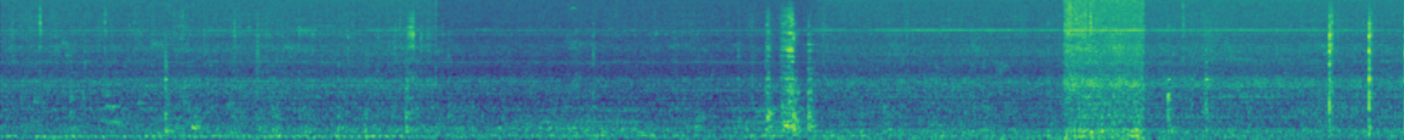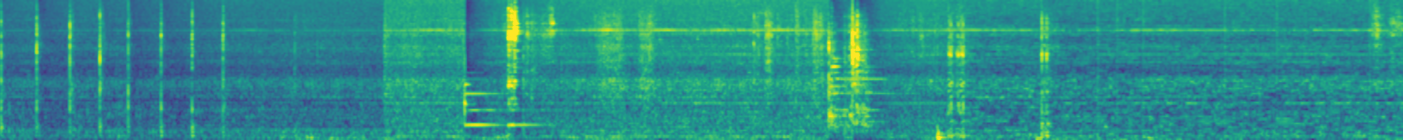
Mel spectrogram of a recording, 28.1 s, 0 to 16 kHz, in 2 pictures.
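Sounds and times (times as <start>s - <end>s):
steady low hum: 3.9s - 10.4s, 16.6s - 28.0s.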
